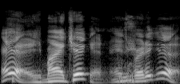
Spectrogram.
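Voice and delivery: swooping, sing-song character voice, pitch swinging up and down. Joking about Colonel Sanders selling vapes: Colonel Sanders voice. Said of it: "I think it'd go a little something like this".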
